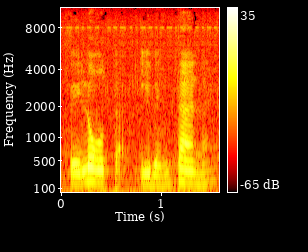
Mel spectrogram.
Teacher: En cambio, pelota y ventana, aunque tienen el golpe de voz en la penúltima sílaba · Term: graves o llanas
